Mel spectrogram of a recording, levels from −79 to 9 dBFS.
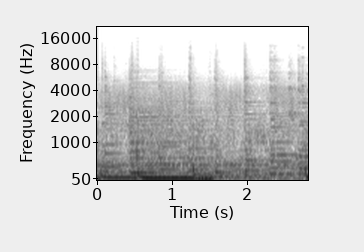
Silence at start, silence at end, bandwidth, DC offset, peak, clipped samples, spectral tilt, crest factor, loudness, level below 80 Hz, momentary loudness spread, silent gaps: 0 s; 0 s; 6 kHz; under 0.1%; 0 dBFS; under 0.1%; -8.5 dB/octave; 10 dB; -14 LUFS; -12 dBFS; 12 LU; none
